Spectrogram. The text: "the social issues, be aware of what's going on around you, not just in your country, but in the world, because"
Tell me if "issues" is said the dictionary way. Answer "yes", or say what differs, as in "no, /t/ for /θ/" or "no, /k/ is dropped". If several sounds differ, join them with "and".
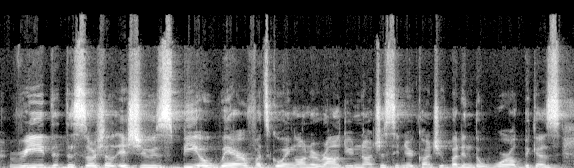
yes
